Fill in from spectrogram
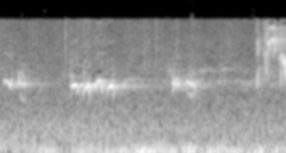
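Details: Black-capped chickadee in North American woodland, calling with a string of drawn-out, husky, level 'dee' notes, closing with a bright high chip.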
